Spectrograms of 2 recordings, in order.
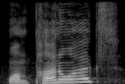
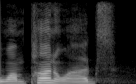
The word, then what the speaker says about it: Wampanoags: With the aid and instruction, I don't know how to pronounce this, because Wampanoags, I think that's how you pronounce it. The local Native American tribe, the Wampanoags, the pilgrims were able to plant corn and other crops in the spring, establishing the basis for their survival.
